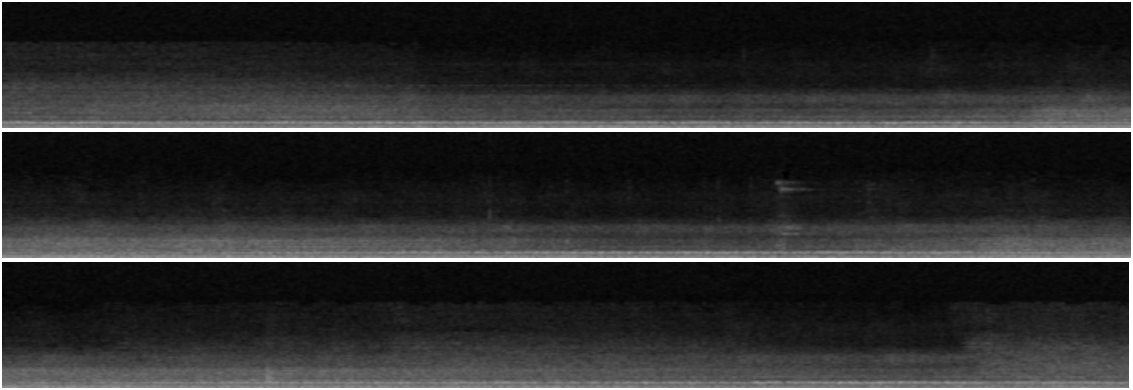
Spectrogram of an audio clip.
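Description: Steady machinery drone from a moored river cruise ship's generators: a constant hum with a low rumble under it, unchanging in level.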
